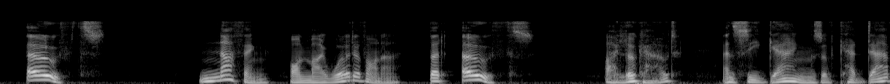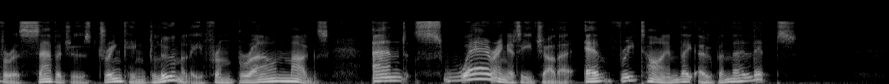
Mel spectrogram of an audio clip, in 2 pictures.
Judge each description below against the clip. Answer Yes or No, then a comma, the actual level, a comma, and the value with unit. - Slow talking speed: Yes, slow, 115 wpm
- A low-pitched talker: Yes, low, 110 Hz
